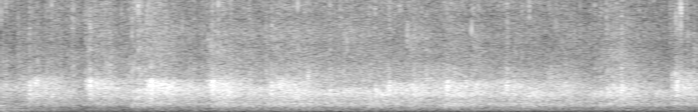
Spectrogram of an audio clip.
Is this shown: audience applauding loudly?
yes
